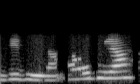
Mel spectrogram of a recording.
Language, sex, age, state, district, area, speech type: Hindi, female, 30-45, Uttar Pradesh, Prayagraj, rural, conversation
